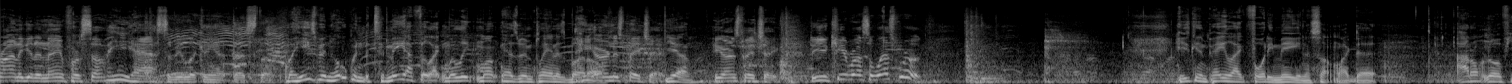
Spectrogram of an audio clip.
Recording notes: in this episode we outside at The Premier Sports Academy watching the kids play on this beautiful day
